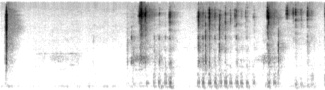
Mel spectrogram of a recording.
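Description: Computer keyboard keys clatter in quick, uneven bursts of close, crisp clicks, pausing briefly between words, with no talking.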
